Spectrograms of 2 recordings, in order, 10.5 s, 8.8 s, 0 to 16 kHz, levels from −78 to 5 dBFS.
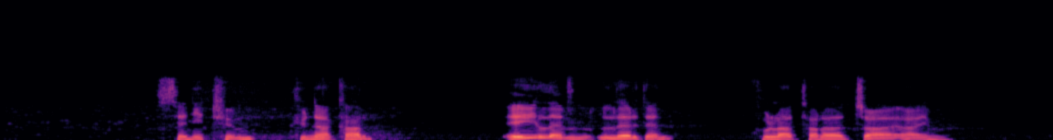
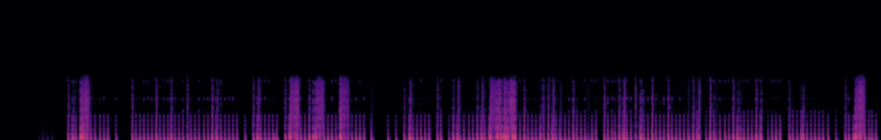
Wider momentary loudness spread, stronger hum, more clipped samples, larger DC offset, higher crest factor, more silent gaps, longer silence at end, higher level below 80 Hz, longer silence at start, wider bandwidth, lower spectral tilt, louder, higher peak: first, 14 LU vs 6 LU; neither; neither; neither; about the same, 22 dB vs 22 dB; neither; first, 1.05 s vs 0.05 s; second, -74 dBFS vs -66 dBFS; first, 1.6 s vs 0.65 s; about the same, 7.4 kHz vs 7.8 kHz; first, -6.5 dB/octave vs -5 dB/octave; first, -24 LUFS vs -35 LUFS; first, -4 dBFS vs -14 dBFS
